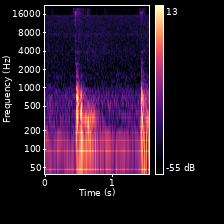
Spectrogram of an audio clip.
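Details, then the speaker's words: Heart sounds at about 60 a minute, each trailed by a harsh crescendo-decrescendo systolic murmur with no audible valve closure sound: severe aortic stenosis with absent S2, played in a cardiology lecture. "But a lot of times you can't hear the valve close. When it gets so stenotic, you can't hear it close."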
